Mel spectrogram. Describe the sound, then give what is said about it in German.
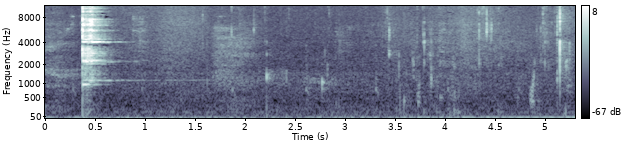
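A single bright clink of wine glasses, one holding turquoise-blue wine and one pink, touching in a toast rings out near the start, clear, with a short shimmering ring, followed by quiet ambience and small sounds. “Zum Wohl. Prost.”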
